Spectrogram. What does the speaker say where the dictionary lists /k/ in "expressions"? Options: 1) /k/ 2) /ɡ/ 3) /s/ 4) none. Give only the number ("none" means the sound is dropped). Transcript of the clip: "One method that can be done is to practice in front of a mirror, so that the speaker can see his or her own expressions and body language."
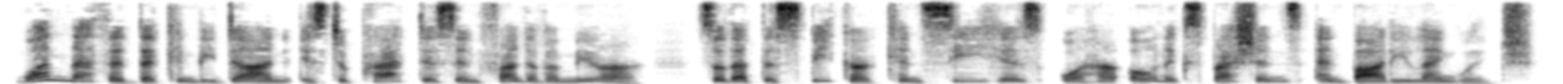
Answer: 1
